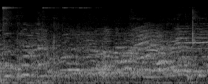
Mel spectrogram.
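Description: Many voices chattering at once, a crowd of schoolchildren and adults talking over each other in a hallway.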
